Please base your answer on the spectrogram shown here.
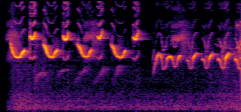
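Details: Wambie mini singing vigorously, kept for tutoring competition songbirds: a run of loud, high, swooping whistled notes, then a quicker string of rippling, wavering chirps.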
